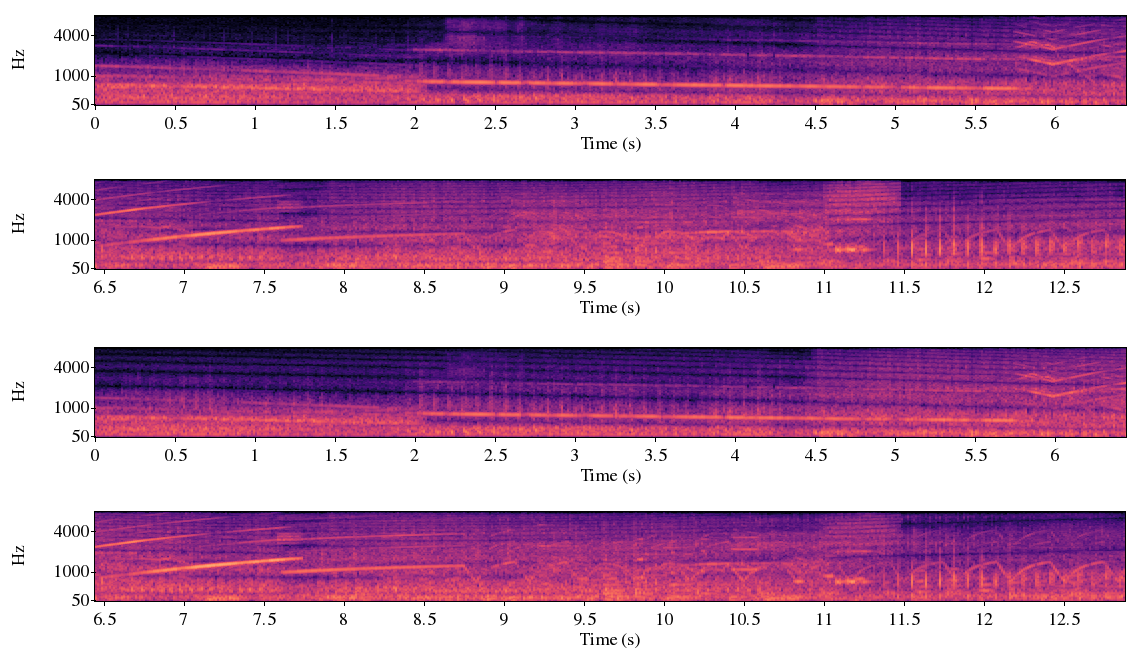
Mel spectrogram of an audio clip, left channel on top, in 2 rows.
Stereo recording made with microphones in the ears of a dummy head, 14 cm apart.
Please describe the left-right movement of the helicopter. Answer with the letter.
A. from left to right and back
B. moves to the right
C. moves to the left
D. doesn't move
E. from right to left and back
C.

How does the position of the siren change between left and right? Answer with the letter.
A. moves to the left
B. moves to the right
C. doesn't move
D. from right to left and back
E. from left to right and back
B.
